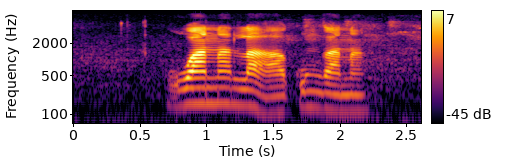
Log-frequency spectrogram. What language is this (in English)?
Tsonga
